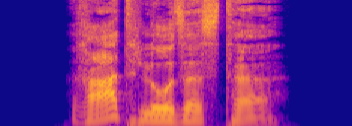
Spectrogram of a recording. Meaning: inflection of ratlos: 1. strong/mixed nominative/accusative feminine singular superlative degree 2. strong nominative/accusative plural superlative degree
- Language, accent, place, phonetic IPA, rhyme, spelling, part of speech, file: German, Germany, Berlin, [ˈʁaːtloːzəstə], -aːtloːzəstə, ratloseste, adjective, De-ratloseste.ogg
